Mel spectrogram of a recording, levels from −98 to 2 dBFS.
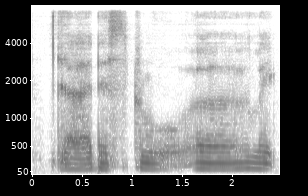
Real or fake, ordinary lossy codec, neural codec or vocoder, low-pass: fake; none; codec, 44.1 kHz, 2.6 kbps, SNAC; 7.2 kHz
